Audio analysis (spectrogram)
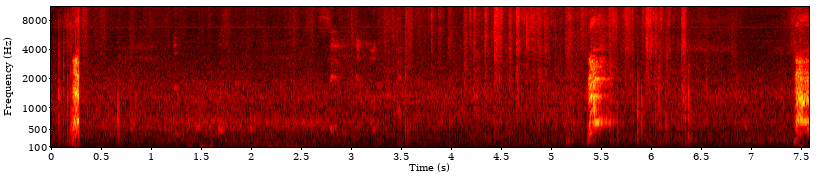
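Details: Bedlington Terrier puppy in snow for the first time, uncertain about a snowman, lets out three isolated sharp barks spread several seconds apart, with faint murmuring and low background sound in the gaps.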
